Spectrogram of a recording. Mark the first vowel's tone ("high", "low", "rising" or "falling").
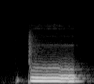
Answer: low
